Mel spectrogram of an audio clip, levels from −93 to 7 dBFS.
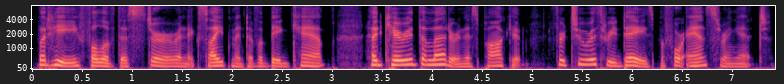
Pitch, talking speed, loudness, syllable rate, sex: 170 Hz, 220 wpm, -19 LUFS, 5.6 syllables/s, female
